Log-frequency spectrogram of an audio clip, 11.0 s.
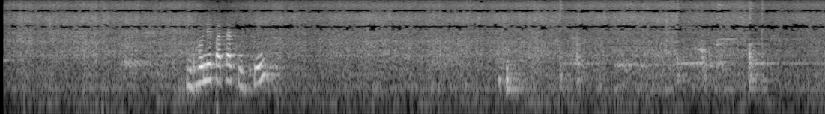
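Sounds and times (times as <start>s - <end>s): leaves sizzling in butter: 0.1s - 11.0s
spatula scraping: 6.6s - 10.4s.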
